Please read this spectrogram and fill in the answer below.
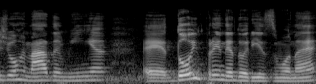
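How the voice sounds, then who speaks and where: A woman's medium-pitched voice proceeds at a fairly slow pace. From Brazil, Minas Gerais. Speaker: architect and business owner. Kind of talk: interview.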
